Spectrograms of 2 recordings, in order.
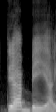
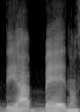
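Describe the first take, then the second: First: The vowel in Bär sounds close to 'ee'. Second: The vowel in Bär sounds close to 'eh'. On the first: The speaker calls it right. "A tremado tem um som de I" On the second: The speaker calls it wrong. "Em alguns casos, som de E"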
